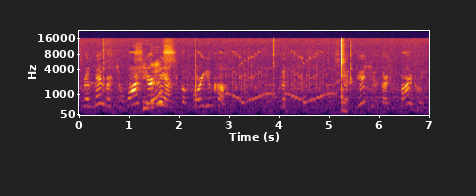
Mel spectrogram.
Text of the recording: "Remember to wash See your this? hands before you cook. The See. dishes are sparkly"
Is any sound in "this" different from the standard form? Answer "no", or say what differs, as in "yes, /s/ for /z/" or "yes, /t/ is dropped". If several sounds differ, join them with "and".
yes, /s/ is dropped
